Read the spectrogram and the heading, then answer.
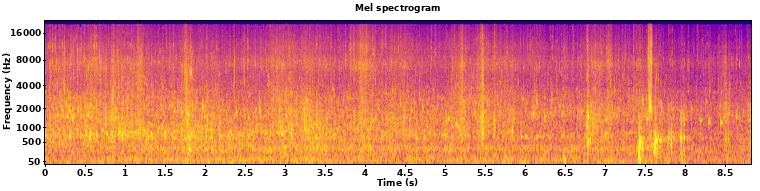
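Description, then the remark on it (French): Gentle stream water laps and trickles steadily, a soft continuous babble with a few brighter splashes near the end, no voices. “Et le clapotis si agréable.”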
